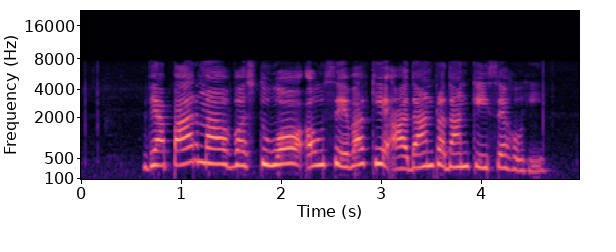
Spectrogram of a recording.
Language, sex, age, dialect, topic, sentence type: Chhattisgarhi, female, 18-24, Western/Budati/Khatahi, agriculture, question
